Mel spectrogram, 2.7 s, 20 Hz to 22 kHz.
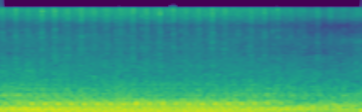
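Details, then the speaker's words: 1977 GMC K15 truck idling: a deep, steady idle with a faint quick puffing tick on top from an exhaust leak. "and turn these on hear that exhaust leak there you go headlight there you can hear that exhaust leak"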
